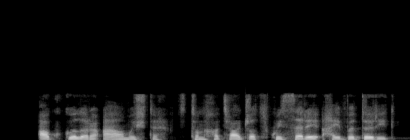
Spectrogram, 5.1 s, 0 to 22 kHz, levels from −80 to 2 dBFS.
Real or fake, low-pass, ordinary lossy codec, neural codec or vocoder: fake; 7.2 kHz; AAC, 32 kbps; codec, 16 kHz, 1 kbps, X-Codec, WavLM features, trained on Multilingual LibriSpeech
